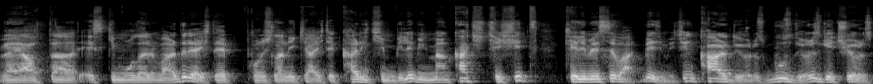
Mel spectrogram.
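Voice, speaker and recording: A man with a Swedish accent speaks at a moderate pace. His fairly low voice has lively intonation. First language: Swedish (speaking Turkish). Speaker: chef and show host. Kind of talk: casual conversation.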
